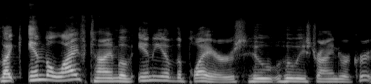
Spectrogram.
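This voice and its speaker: A man's ordinary speaking voice, fairly high-pitched, with lively intonation at a moderate pace over a quiet background. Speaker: sports podcast co-host. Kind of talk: casual chat.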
